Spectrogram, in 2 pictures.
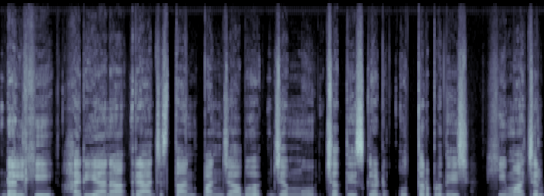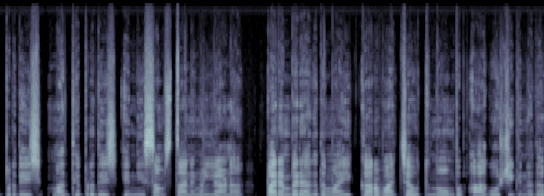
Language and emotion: Malayalam, neutral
